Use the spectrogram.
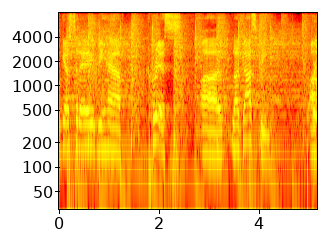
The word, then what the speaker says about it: Legaspi: We have Chris Legaspi. Chris Legaspi. Legaspi. That's how you say it.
